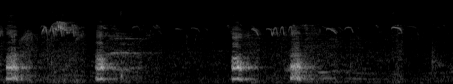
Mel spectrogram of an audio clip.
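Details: While taking her brood to roost in the nest, a mother hen utters four or five gruff clucks at uneven intervals, with thin high peeping from the chicks.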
